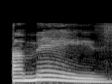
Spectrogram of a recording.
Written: amazedness

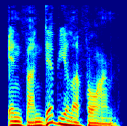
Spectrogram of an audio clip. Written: infundibuliform

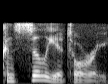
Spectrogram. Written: conciliatory

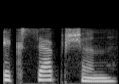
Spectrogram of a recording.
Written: exception

